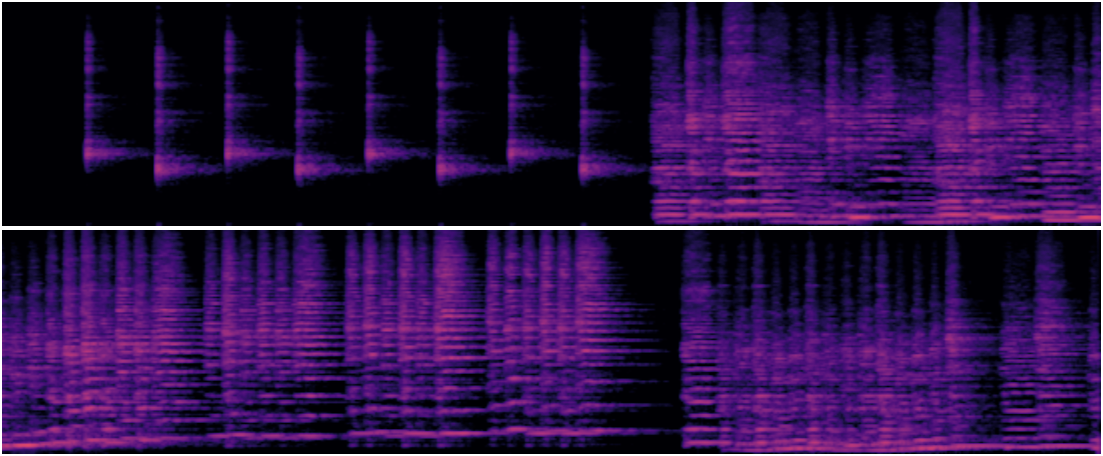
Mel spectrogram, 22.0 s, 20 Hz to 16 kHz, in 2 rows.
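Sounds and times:
cello playing teacher part of a duet: 0:06.6 - 0:21.9.

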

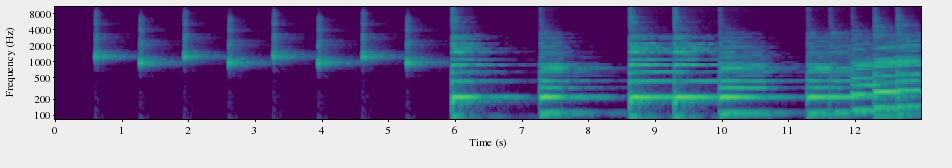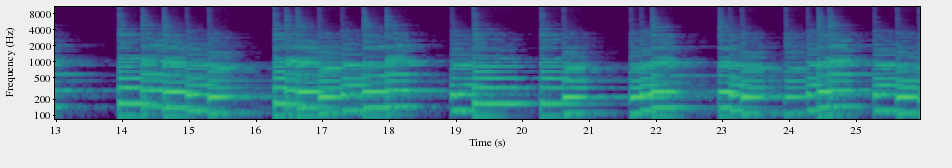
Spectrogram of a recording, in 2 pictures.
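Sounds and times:
guitar duet at exam speed: 0:06.0 - 0:08.0, 0:08.6 - 0:25.9.

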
